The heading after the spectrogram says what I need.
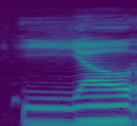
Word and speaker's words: Yeo: His last name is pronounced Yo instead of Yale, which I totally get.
